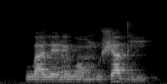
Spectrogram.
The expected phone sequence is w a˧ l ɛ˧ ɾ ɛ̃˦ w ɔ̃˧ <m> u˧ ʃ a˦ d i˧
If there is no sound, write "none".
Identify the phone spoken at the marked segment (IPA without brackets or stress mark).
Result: m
